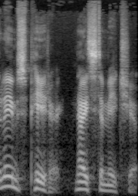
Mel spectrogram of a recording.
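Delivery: smug, oozing self-satisfaction. Voicing a character who reaches out a hand to introduce himself: smug. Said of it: "he's going to look very smug".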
